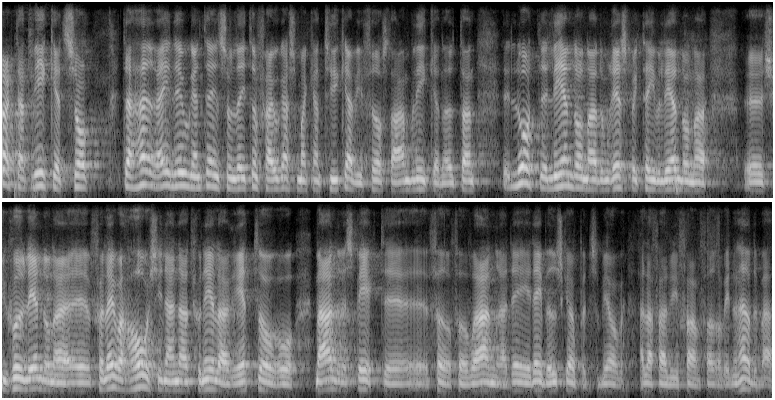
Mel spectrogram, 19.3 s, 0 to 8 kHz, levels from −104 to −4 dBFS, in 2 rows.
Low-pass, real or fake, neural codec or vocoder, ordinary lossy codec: 7.2 kHz; real; none; Opus, 24 kbps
